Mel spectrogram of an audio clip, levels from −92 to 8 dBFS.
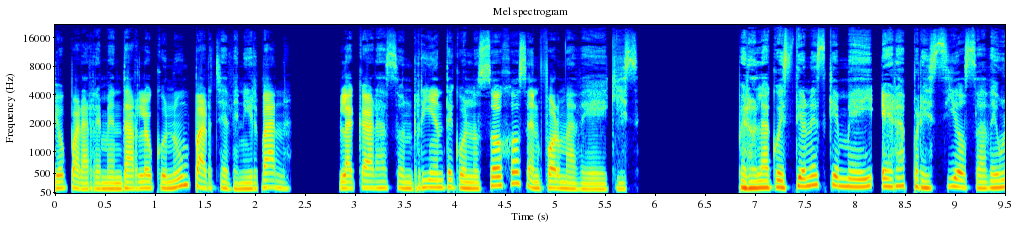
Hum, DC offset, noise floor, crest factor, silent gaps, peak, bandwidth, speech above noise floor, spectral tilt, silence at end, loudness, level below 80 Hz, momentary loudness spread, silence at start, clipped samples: none; under 0.1%; under -90 dBFS; 18 dB; none; -4 dBFS; 20 kHz; over 69 dB; -5.5 dB/octave; 0 s; -22 LUFS; -62 dBFS; 7 LU; 0 s; under 0.1%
